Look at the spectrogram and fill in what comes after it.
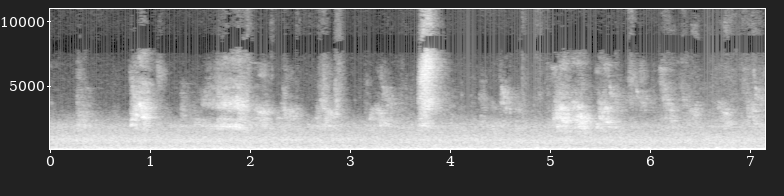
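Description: Birds calling outdoors: short, scattered high calls over a low steady hum.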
